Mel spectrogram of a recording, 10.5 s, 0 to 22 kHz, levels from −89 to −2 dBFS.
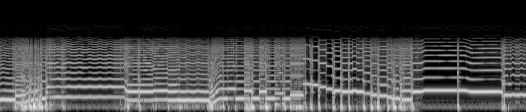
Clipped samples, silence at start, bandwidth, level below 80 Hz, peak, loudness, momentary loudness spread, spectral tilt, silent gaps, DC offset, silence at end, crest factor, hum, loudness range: under 0.1%; 0 s; 6.6 kHz; -48 dBFS; -4 dBFS; -21 LUFS; 4 LU; -7 dB/octave; none; under 0.1%; 0 s; 18 dB; none; 1 LU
